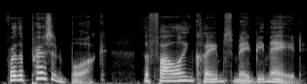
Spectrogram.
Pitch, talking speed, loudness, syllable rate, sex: 140 Hz, 195 wpm, -18 LUFS, 5.0 syllables/s, male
